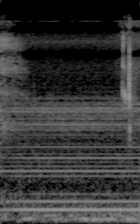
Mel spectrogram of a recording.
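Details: CME Jazzmaster series-parallel pickup with copper tape on the pole pieces clipped to the volume-pot ground: steady low mains buzz with a thin high whine, no playing; hum calmer but not eliminated, since one coil side can't be grounded.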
